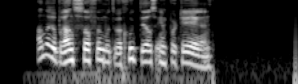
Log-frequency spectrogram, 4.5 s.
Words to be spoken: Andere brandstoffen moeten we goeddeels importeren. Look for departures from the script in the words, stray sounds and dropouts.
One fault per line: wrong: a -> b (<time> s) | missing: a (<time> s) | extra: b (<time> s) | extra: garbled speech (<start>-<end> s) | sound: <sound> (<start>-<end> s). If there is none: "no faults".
no faults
